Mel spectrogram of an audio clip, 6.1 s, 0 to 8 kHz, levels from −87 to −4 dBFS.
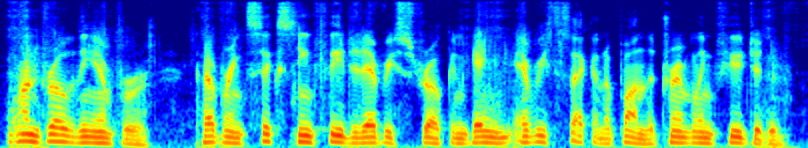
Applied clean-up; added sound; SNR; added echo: neural separator model SepFormer DNS4.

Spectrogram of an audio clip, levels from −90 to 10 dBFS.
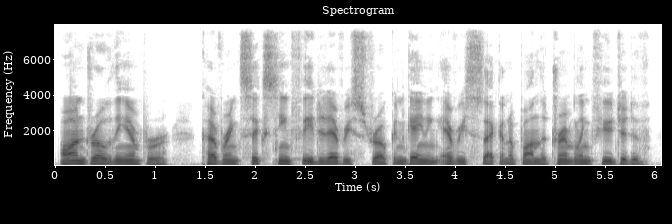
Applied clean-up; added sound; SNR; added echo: none; none; none; none.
